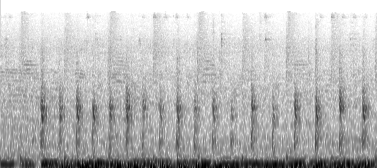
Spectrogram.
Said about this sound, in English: I'm coming, hold on. You can stop knocking, I heard you.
